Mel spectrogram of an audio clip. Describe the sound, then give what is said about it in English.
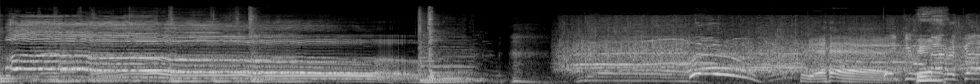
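A loud crowd cheers continuously, voices blending into a roar, with high whoops swooping up and down in pitch and a brief dip in the noise midway before the cheering surges back. “You get the crowd, yeah.”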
